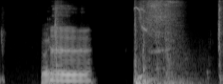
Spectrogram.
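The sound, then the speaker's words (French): A sci-fi sliding office door sound effect, built from a mix of many small interface sounds: a short synthetic humming whir, a brief pause, then a loud pneumatic hiss as the door slides, with no one speaking. “On a une porte de bureau un peu science-fiction.”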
